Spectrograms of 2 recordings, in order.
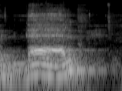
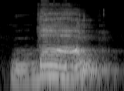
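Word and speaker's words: دال: Le dal, donc dal, observez bien comment elle s'écrit. Ensuite, le zal. Donc, dalun, zalun. Le dal, donc c'est un de, n'est-ce pas? Vous appuyez légèrement sur la partie haute. Dal.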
